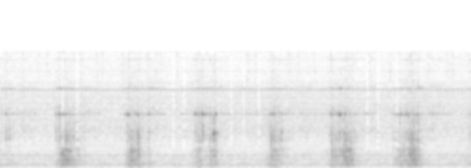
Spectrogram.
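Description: Horizontal milling machine cutting a shoulder on a broach bushing with an arbor-mounted disc cutter: a steady machine whine under a heavy, regular pulse about every two-thirds of a second. This is serious vibration in the cut, which the machinist puts down to vise bolts that were not tight enough.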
